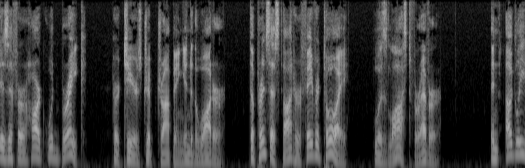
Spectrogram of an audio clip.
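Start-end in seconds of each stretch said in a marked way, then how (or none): none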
